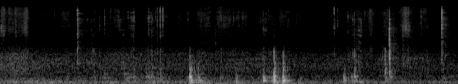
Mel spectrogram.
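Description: Small clicks, taps and scrapes of a thin screwdriver levering the rectifier up off a Denso alternator, with a few sharper taps in the second half.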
